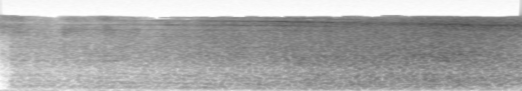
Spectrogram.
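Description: airplane flying overhead

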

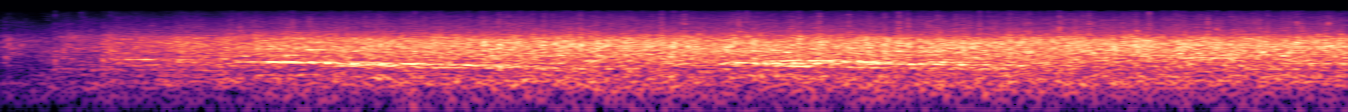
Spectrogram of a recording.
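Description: applause

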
